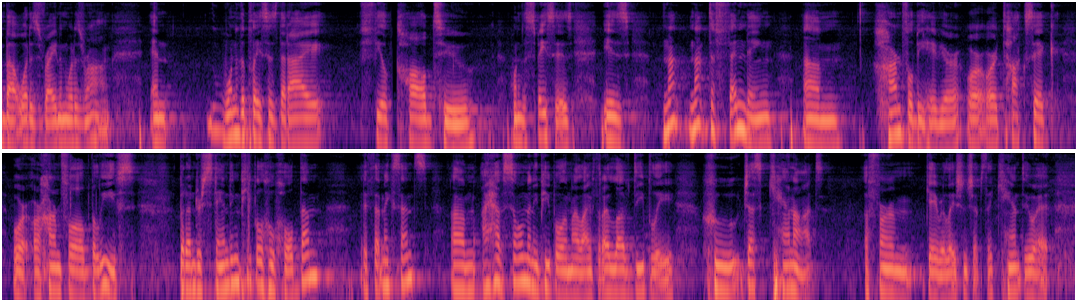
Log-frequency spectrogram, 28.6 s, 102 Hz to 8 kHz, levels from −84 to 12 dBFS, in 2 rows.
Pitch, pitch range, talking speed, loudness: 135 Hz, 125-165 Hz, 145 wpm, -21 LUFS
